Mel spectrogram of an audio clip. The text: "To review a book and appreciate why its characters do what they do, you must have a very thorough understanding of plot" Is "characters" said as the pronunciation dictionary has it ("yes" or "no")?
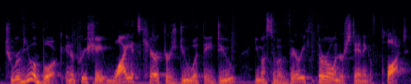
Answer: yes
